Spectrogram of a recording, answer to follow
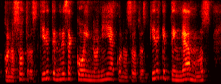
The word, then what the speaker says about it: koinonía: comunión viene del griego koinonía se pronuncia con ironía y significa comunión significa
